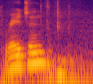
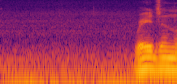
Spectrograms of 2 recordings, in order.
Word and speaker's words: Ragan: Ragan ragin ragin that is ragin yeah I'm gonna I'm gonna up your name I'm really sorry ragin like Kaden okay I'm gonna I'm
